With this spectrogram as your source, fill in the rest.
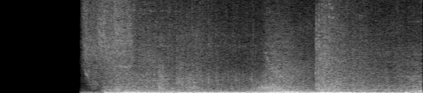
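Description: A heavy explosion booms and rumbles with flying debris.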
